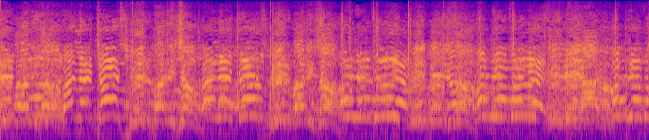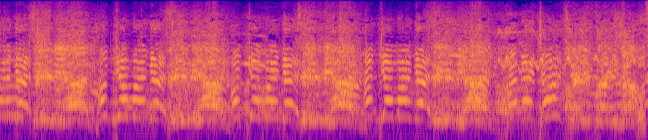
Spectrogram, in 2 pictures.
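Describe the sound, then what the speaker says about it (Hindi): A large crowd of young protesters shouts and chants continuously at a street demonstration over an exam board, dense overlapping voices rising in loud waves throughout. "और काफी बड़ी भीड़ है, निसंदेह बहुत बड़ी भीड़ है यहाँ पर।"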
